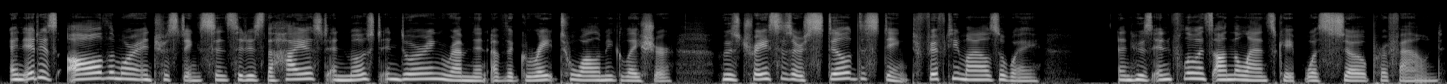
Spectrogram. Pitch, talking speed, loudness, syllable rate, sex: 210 Hz, 160 wpm, -19 LUFS, 4.8 syllables/s, female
